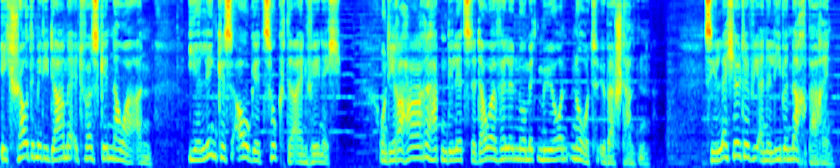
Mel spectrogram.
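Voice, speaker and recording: A laconic private detective in a radio play. He is dry, deadpan and sardonic, whether narrating or trading wisecracks. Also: a little high, a little slow, soft background music.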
